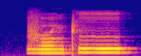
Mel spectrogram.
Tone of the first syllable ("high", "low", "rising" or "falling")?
low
